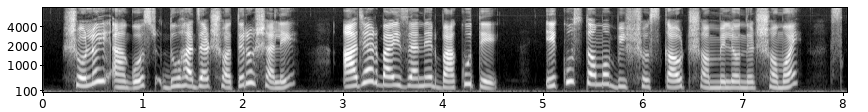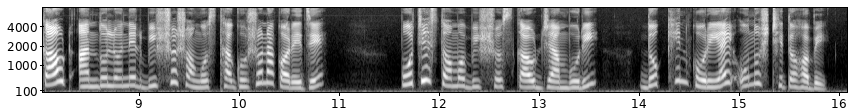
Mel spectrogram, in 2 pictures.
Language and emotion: Bengali, neutral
